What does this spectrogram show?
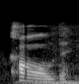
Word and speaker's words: called: instead of CED okay the e in the word is uh not pronounced okay and we say called called okay give me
